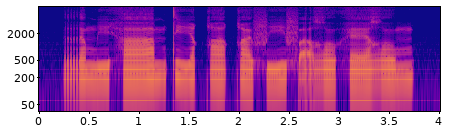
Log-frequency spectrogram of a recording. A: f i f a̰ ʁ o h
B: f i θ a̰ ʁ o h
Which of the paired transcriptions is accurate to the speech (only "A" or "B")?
A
